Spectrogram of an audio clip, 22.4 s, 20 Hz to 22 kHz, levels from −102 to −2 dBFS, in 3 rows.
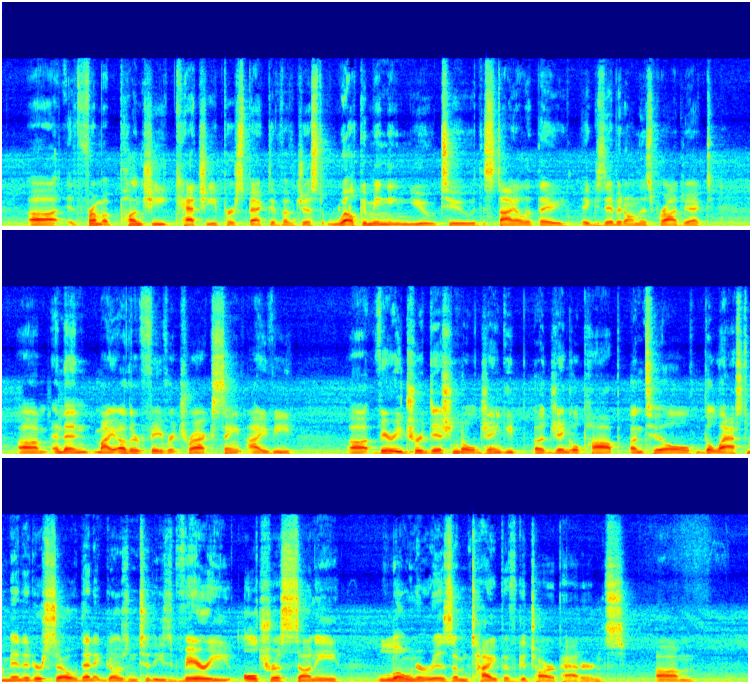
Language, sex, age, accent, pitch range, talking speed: English, male, 30-49, American, 100-120 Hz, 140 wpm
